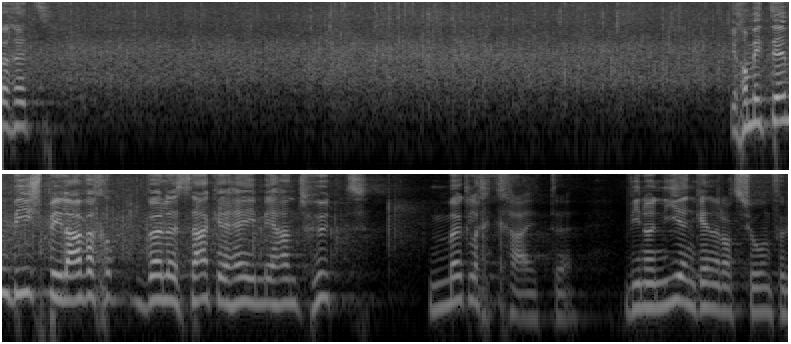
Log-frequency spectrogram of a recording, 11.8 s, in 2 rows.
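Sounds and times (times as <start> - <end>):
speech: 0.0 - 0.5, 5.5 - 11.8
audience applause: 0.0 - 8.9.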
